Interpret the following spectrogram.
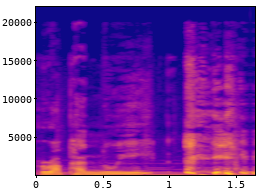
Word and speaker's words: Rapa Nui: It is pronounced Rapa Nui. It is named after Easter Island in the Pacific, and it was brought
